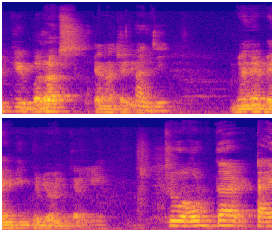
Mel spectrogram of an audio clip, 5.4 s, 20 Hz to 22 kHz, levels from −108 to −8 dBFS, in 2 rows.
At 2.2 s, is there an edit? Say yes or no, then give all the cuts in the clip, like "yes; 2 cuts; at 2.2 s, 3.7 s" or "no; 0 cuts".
no; 1 cut; at 4.2 s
